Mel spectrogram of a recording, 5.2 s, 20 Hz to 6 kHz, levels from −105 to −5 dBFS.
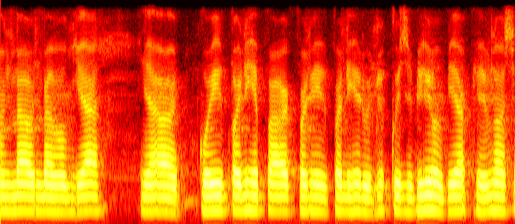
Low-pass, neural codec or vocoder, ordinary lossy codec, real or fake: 5.4 kHz; autoencoder, 22.05 kHz, a latent of 192 numbers a frame, VITS, trained on one speaker; AAC, 48 kbps; fake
